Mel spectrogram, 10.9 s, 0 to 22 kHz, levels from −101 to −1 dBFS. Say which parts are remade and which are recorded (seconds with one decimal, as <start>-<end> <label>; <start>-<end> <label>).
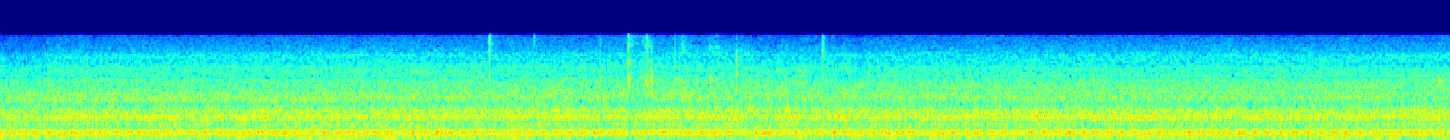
0.0-5.5 recorded; 5.5-6.5 remade; 6.5-10.9 recorded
